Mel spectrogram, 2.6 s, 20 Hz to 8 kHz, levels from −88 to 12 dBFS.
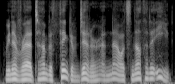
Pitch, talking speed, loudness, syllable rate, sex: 135 Hz, 320 wpm, -18 LUFS, 6.9 syllables/s, male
